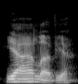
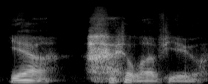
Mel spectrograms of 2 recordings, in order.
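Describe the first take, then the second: First: Said in the usual way. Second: Slow, soft, grudging I love you; reluctant, half-laughing yeah. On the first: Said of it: "When I say". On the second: Shown as a demonstration. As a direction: drag it out like you barely mean it. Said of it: "the way you say what you say".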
